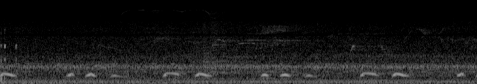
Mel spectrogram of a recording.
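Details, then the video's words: Red-eyed Dove at Underberg, South Africa, in 2015, giving soft, low coos in a rhythmic run of pairs and threes, about one note every half second, over a steady low hum. "Red-eyed Dove"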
